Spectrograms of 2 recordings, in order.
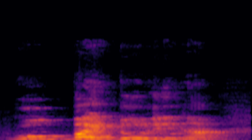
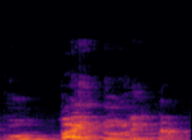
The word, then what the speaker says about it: Gubaidulina: Safía Gubaidulina. Es importante para ellos que la B no sea V, Gubaidulina.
